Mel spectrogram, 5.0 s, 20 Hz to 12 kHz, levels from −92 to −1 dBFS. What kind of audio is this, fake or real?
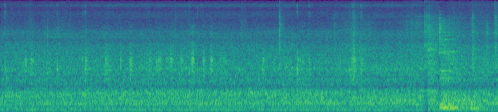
real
